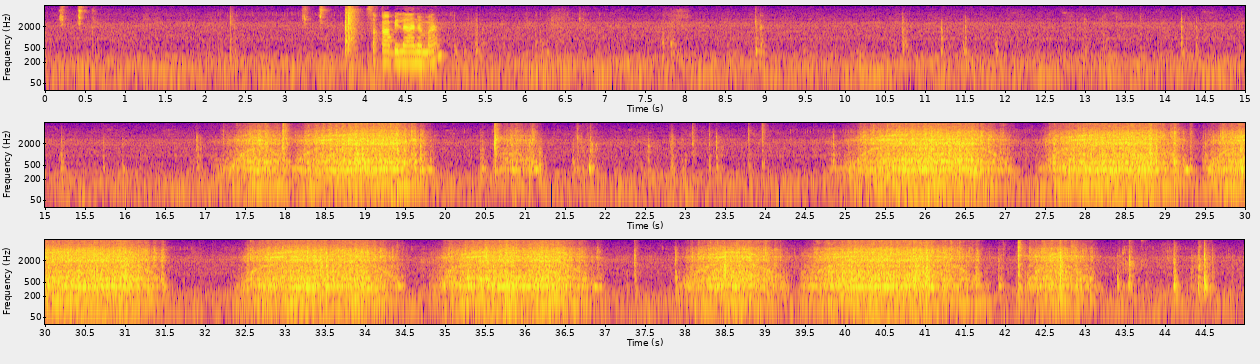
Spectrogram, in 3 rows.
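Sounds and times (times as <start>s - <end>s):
sewing machine stitching: 17.0s - 19.9s, 20.6s - 21.9s, 24.8s - 31.6s, 32.4s - 37.0s, 37.9s - 43.6s.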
